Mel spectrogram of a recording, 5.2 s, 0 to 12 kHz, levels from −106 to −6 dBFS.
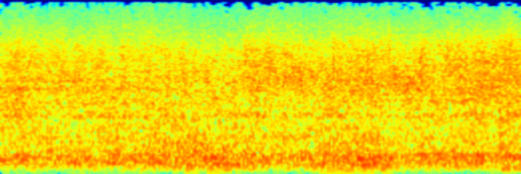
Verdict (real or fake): real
